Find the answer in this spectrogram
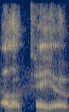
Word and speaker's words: Alathea: In Portuguese, you pronounce it Alathea, but just for the spelling there, it's a TH.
